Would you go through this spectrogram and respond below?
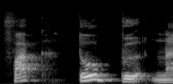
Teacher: ba sukun bacaan qalqalah dibaca memantul ditampakkan pantulannya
